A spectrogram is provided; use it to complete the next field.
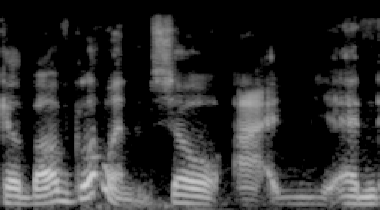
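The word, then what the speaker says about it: Glóin: over the first letter in a two-letter combination, like glowin, for instance, with the accent over the O, it's the accent is there in order to tell you to break that up into two syllables, like that it's supposed to be two different sounds. So, the accent is over the O in glowin to prevent you from saying gloin, or worse, his father groin.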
